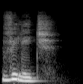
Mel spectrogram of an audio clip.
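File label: "village", English, British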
